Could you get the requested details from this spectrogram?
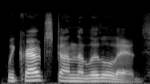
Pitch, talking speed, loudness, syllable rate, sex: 145 Hz, 240 wpm, -17 LUFS, 6.7 syllables/s, male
